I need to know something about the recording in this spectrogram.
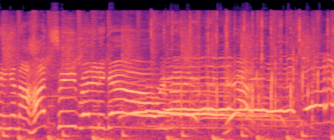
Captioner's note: crowd cheers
